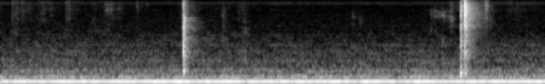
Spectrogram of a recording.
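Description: Two short clicks, a faint one and then a louder one near the end, as a small bottle of acrylic craft paint is handled, over a steady low hum.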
